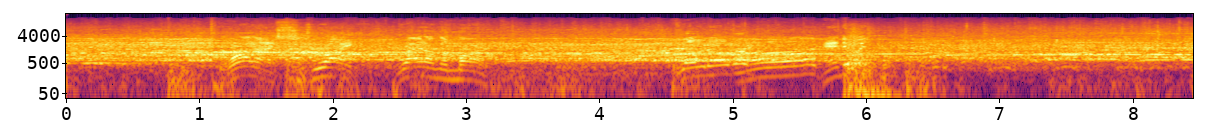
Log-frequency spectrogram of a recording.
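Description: A large crowd cheers and shouts steadily in a big arena.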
